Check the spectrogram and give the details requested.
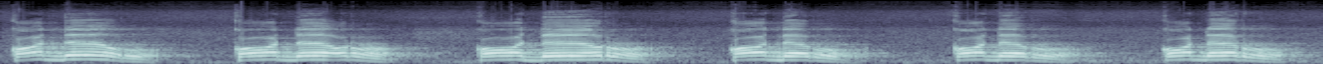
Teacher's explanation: Cara membacanya, kode, de-nya dal di sukunnya dikeluarkan dulu, de kemudian ro sukun. Koderu, koderu, koderu, koderu, koderu, koderu. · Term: dal sukun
